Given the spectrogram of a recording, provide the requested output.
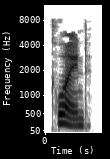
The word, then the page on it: coined: British English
